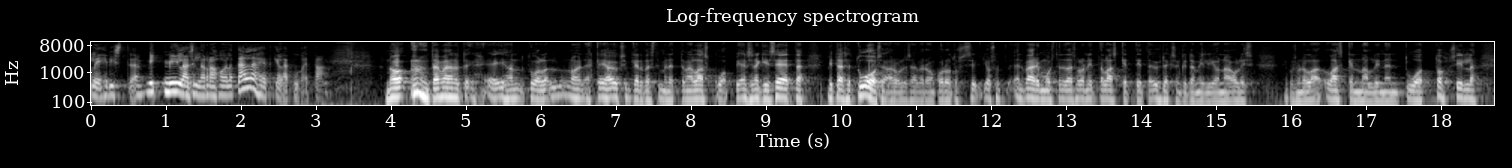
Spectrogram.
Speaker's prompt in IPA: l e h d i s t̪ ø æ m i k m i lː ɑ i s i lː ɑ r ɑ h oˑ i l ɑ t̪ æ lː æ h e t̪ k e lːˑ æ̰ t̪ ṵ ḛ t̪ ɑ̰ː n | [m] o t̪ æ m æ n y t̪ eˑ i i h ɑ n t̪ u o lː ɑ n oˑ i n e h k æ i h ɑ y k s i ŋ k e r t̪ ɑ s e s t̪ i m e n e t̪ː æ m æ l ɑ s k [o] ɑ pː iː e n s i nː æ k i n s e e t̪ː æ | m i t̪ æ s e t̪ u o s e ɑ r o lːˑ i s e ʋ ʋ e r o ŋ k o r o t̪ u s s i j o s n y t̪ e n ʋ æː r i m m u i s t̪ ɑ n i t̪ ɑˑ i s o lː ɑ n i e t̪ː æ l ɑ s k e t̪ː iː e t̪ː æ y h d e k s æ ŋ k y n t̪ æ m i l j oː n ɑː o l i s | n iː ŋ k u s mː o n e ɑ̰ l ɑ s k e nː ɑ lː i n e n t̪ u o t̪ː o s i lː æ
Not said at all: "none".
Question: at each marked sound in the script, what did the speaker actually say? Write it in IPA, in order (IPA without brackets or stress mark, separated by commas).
n, u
